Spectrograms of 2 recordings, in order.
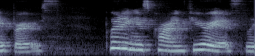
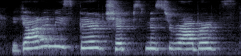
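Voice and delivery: called out higher and louder to the iceman; calling out; 5 semitones higher, 4 dB louder than usual. A narrator's reading. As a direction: hail the man across the street. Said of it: "Beans calls out".

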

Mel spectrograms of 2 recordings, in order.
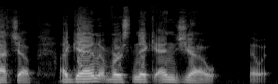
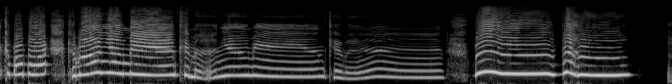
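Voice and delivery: a hammed-up falsetto cry of glee; shrieking taunt; 4 dB louder, much slower than usual. Taunting Dane in the game, a high-pitched squealing cry.

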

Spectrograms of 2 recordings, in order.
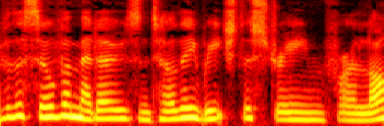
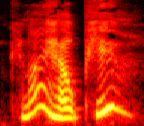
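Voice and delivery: lightly voiced frog, higher; croaking frog; 7 semitones higher than usual. A narrator's reading. Small frog offers bear help, lightly croaked. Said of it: "croaked a frog".

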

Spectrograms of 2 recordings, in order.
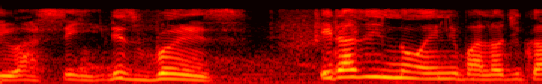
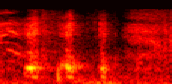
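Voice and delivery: laugh. Acted. Flirting, laughs at her.

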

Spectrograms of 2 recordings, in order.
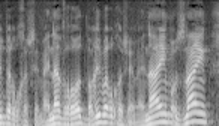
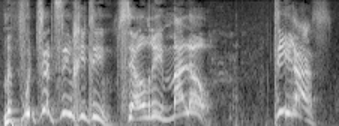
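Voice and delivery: excited shout; 10 semitones higher, slower than usual. Acted. Preacher to congregation, amazed at the ant's stores, shouting high. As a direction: cry out in amazement at the riches.

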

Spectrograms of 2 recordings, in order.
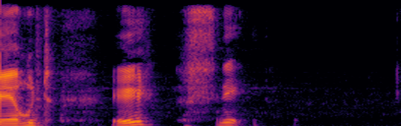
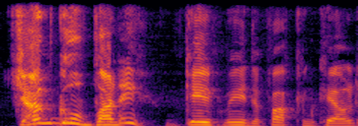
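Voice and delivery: louder, higher angry granny rant; pissed off; 5 semitones higher, 7 dB louder than usual. Acted. Angry granny ranting about who gave her the cold, pissed off. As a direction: burst out loudly with indignant blame. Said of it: "I'm fucking pissed off".

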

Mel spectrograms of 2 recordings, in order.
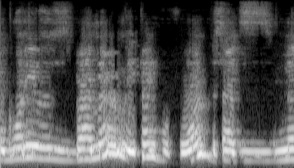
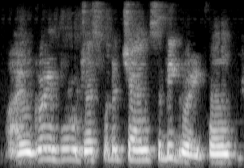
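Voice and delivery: ordinary delivery

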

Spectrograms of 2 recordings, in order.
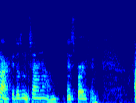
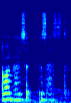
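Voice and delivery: soft, whispery repetition; hushed questioning; 9 dB quieter than usual. Pretend. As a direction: ask under the breath, over and over. Eerie repeated question to self.

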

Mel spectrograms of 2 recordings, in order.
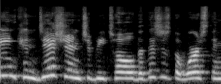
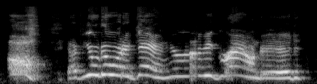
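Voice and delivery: higher, slow warning that doesn't bite; scolding dad again; 5 semitones higher, 3 dB louder than usual. Retold or imitated. Dad repeating his empty threat to the kid, higher and slow. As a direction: repeat the empty threat with the same high bark. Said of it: "and Dad just goes".

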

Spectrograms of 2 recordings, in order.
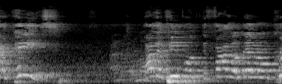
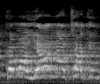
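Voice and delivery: ordinary talk, nothing marked

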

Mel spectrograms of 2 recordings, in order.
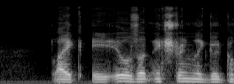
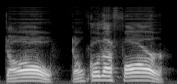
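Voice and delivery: higher, much louder warning cry; panicked yell; 5 semitones higher, 9 dB louder than usual. Real, not acted. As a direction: shout a warning at the screen. Yelling at the character.

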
